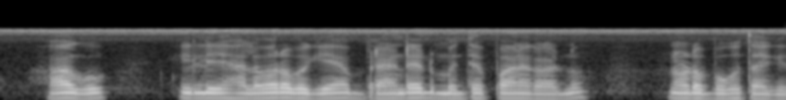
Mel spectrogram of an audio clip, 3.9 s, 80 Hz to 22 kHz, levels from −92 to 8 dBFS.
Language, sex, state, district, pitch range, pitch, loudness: Kannada, male, Karnataka, Koppal, 145-155 Hz, 150 Hz, -18 LUFS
